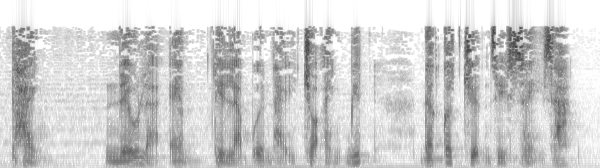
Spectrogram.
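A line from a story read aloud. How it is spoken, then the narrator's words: Soft whisper. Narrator (Vietnamese): Cậu khẽ thì thầm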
